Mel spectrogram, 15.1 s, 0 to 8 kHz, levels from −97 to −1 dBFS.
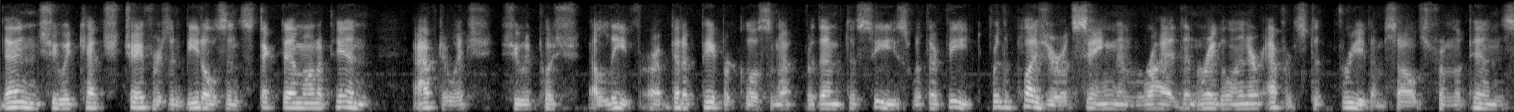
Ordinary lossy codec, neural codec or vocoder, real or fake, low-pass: Opus, 32 kbps; codec, 16 kHz, 6 kbps, DAC; fake; 7.2 kHz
